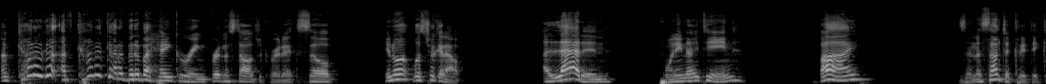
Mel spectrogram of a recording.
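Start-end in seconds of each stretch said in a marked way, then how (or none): 5.4-10.5 slow, drawn-out put-on French accent. Announcing what they're about to watch on stream, in a French accent. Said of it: "Why did I say that in a French accent?".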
